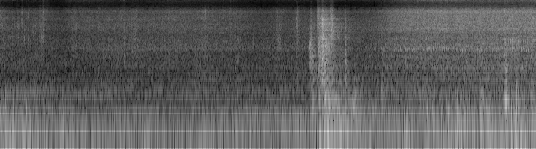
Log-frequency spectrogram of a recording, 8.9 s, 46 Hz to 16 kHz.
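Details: 2000 Pontiac Firebird, 3.8L V6 with 4L60E transmission, a donor car at 164,029 on the reading, idling with the hood open before a test drive: a low, soft, even rumble with no ticks or knocks and a brief handling clatter midway. Pretty quiet, normal idle.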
